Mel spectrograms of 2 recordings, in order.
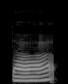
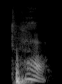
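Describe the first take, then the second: First: The consonant is plain, with no breath. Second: The consonant has a puff of breath. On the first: "Son simples o normales porque no tienen ninguna variación en la pronunciación" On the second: "Aspiradas porque está acompañado por la letra H"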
